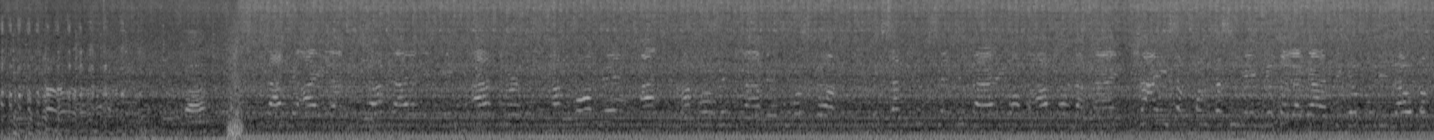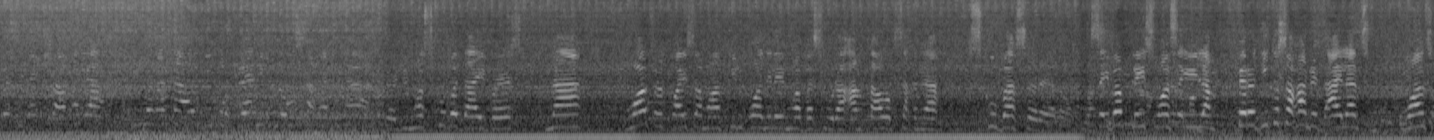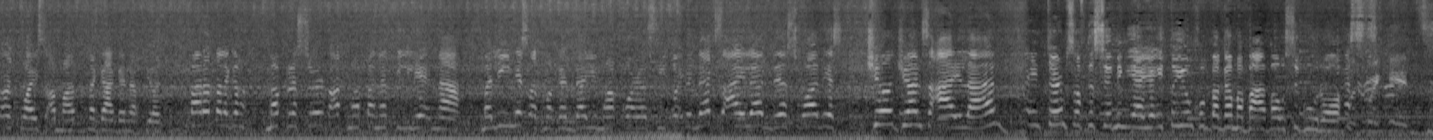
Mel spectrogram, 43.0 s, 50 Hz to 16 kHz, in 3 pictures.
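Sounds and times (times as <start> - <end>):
boat engine droning: 0.0 - 43.0
people talking: 0.0 - 43.0.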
